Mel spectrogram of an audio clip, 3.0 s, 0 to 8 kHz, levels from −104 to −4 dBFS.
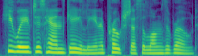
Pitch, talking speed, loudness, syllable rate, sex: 200 Hz, 220 wpm, -19 LUFS, 5.5 syllables/s, female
